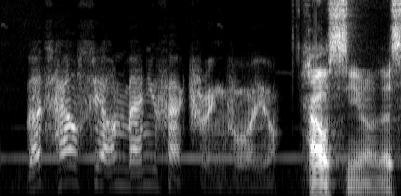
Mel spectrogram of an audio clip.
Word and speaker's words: Halcyon: Halcyon, that's how you say it.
